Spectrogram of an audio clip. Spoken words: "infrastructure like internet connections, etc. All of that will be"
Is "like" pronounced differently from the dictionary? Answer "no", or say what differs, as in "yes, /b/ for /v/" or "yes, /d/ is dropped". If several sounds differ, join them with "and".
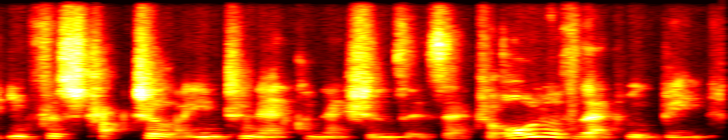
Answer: yes, /k/ is dropped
